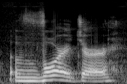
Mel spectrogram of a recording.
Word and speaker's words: Forager: But and then with also Humble Forager. Am I saying that right? Forager. You always get words right. You never look to me for words. I mispronounce everything. No, it's forager, like you forage for food, or it's a forager.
